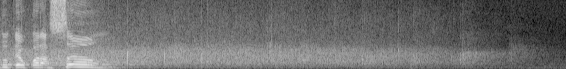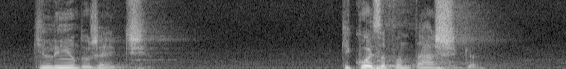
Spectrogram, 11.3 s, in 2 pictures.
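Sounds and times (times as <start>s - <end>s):
audience applauding: 0.0s - 5.4s
speech: 0.1s - 1.3s, 6.0s - 7.2s, 9.1s - 10.6s.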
